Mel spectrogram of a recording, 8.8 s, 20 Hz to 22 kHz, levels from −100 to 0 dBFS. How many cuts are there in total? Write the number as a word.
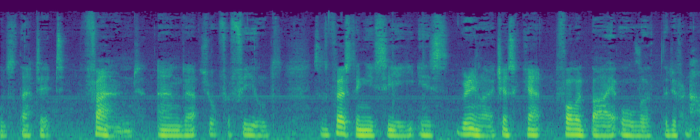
three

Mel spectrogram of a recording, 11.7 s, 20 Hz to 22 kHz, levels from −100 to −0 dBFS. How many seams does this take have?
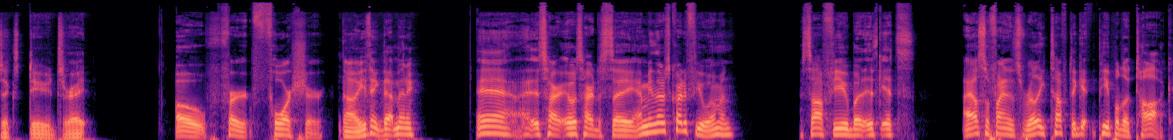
two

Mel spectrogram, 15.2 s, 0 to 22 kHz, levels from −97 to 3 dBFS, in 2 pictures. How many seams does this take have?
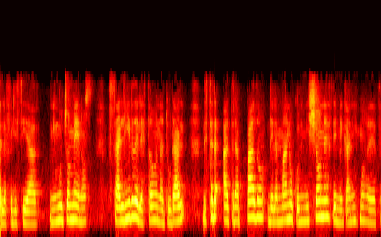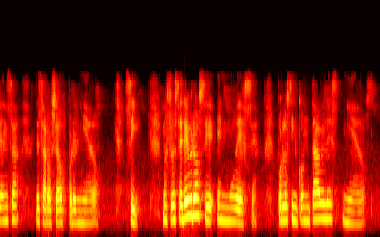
zero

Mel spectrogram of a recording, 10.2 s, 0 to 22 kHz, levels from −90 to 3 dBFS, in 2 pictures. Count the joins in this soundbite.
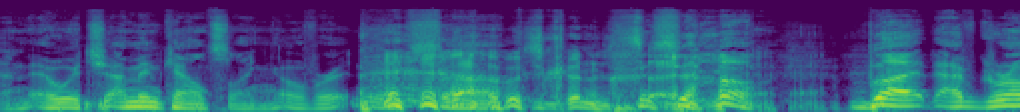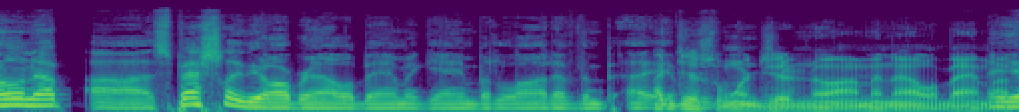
one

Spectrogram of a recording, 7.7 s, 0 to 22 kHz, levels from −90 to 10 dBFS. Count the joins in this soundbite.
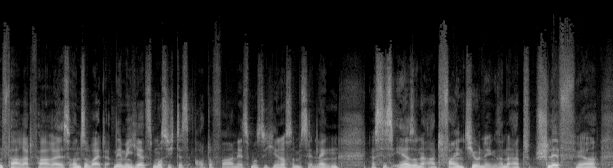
one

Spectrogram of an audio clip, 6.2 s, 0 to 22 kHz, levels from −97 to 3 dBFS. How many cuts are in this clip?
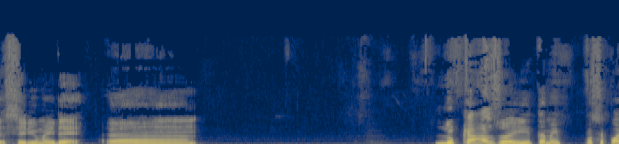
one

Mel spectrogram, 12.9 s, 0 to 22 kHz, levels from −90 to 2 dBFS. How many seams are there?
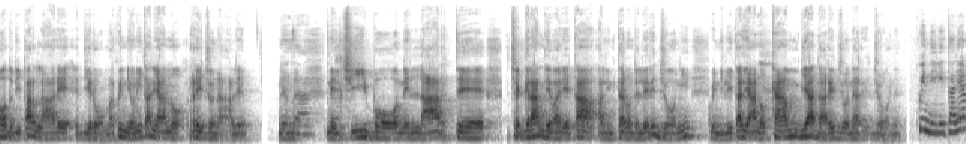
three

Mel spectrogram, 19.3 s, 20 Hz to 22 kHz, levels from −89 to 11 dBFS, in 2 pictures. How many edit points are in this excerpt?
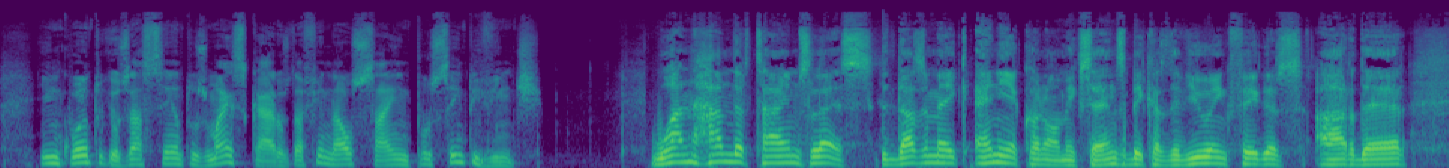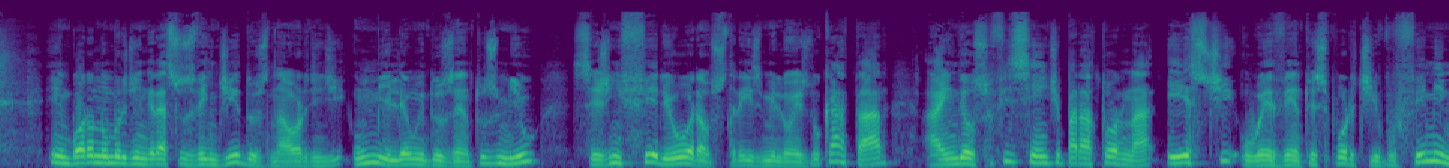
two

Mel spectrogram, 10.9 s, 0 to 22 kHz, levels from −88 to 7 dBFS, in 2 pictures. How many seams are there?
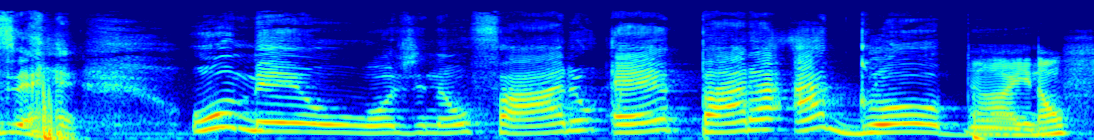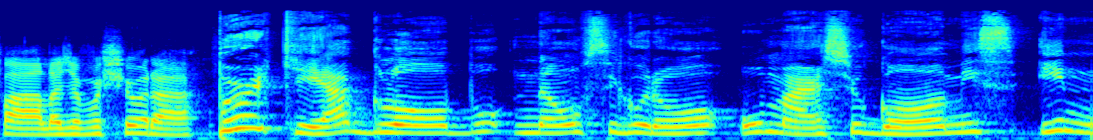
one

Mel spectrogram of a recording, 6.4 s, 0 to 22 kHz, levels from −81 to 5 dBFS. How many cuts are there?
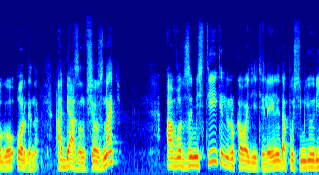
zero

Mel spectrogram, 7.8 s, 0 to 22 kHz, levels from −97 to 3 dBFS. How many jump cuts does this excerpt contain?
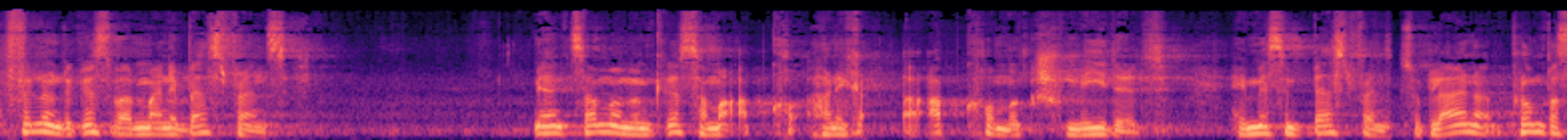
one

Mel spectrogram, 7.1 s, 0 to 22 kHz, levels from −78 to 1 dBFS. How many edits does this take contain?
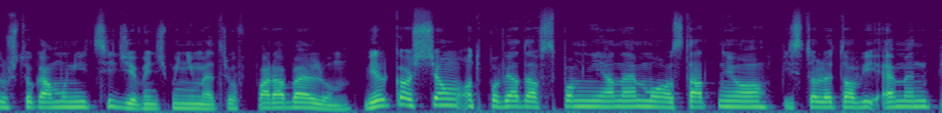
one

